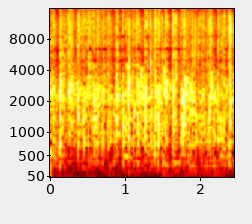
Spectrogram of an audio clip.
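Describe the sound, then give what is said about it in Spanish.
Short burst of audience applause, brisk clapping from a group that stays lively and even for a couple of seconds. “Un aplauso para las pollas.”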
